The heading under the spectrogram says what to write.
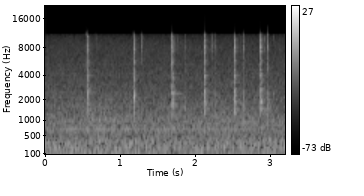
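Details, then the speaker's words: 2008 Honda Pilot with code P0976 shift solenoid B low input, solenoid bench-powered: six crisp clicks about half a second apart; solenoid switching so likely good, fault possibly in harness to computer; solenoid to be replaced anyway. "It's clicking. Now, that would mean that this solenoid, it should mean that it's good."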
